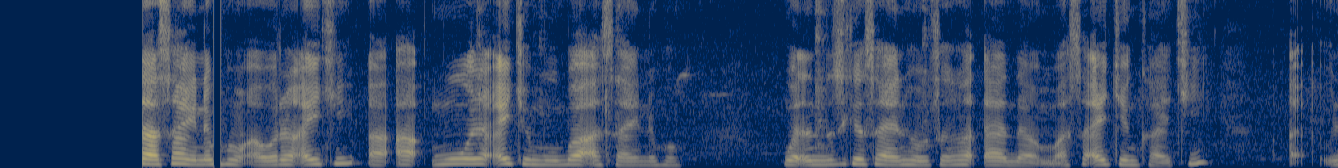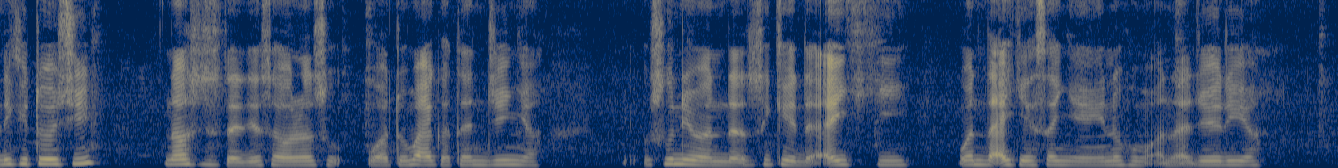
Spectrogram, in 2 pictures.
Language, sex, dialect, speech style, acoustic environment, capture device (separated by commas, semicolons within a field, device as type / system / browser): Hausa, female, Nigeria - Kano, focused, silence; nature, mobile / Linux / Chrome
